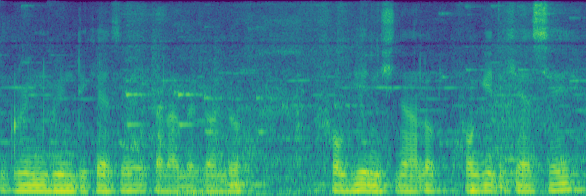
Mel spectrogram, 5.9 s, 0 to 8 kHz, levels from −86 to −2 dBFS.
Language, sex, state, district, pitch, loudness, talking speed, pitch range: Nagamese, male, Nagaland, Dimapur, 85 Hz, -15 LUFS, 145 wpm, 80-90 Hz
